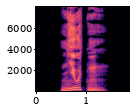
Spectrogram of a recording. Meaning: newton (unit of measure)
- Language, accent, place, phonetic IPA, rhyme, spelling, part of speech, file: German, Germany, Berlin, [ˈnjuːtn̩], -uːtn̩, Newton, noun / proper noun, De-Newton.ogg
